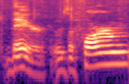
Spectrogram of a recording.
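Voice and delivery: ordinary delivery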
